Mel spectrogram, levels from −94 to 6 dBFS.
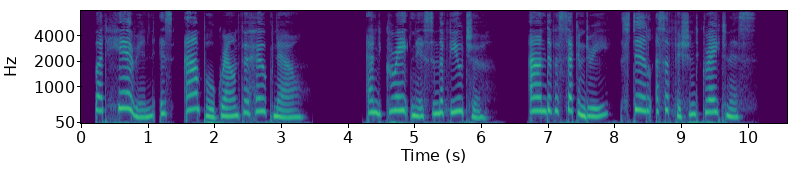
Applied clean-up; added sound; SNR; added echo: none; none; none; none.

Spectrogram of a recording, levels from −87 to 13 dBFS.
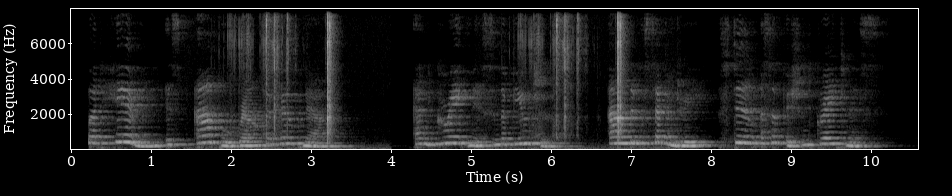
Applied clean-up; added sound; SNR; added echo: none; Camera; 2 dB; reverberation time 0.9 s.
